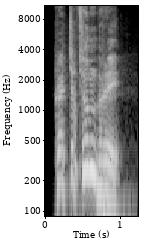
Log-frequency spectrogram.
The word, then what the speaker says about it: Greta Thunberg: My producer literally sent me a link to a Swedish pronunciation. – Pronunciation, darling. – And I'm going to actually try and play it. Because it is a pronunciation. – Pronunciation! – The likes of which I have never, ever heard. Greta Thunberg. – We've all been pronouncing it wrong.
